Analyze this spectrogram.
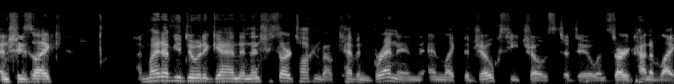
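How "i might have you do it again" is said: put-on relaxed, casual Israeli accent. Retelling what Esty said after she came over and sat down, imitating Esty's Israeli accent. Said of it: "in her Israeli accent".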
